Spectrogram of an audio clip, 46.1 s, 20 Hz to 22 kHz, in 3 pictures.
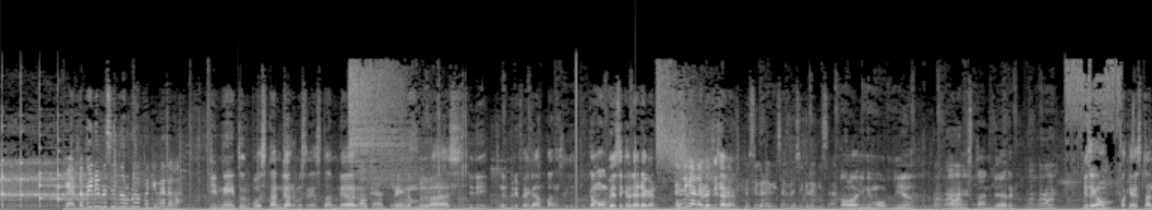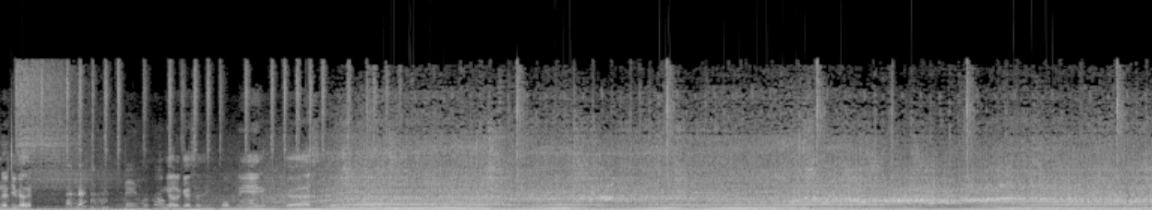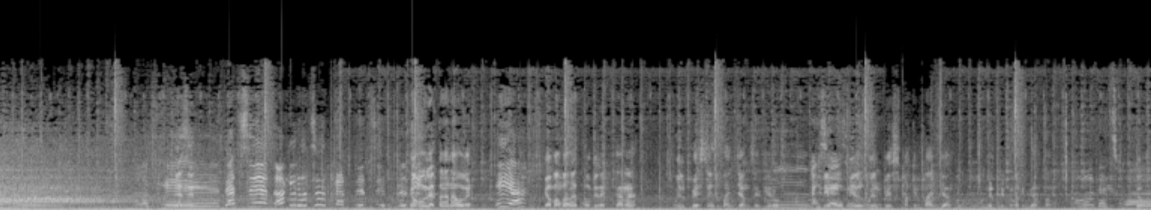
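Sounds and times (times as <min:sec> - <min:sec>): car engine revving: 0:00.8 - 0:46.0
tyres squealing: 0:22.4 - 0:32.6
voices: 0:32.4 - 0:46.0.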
